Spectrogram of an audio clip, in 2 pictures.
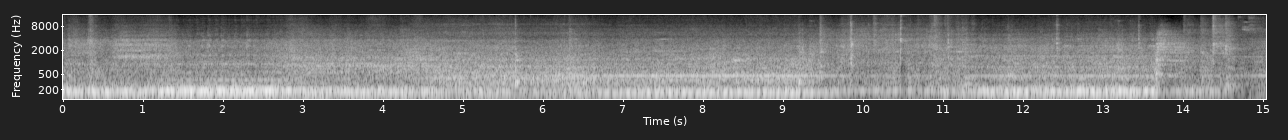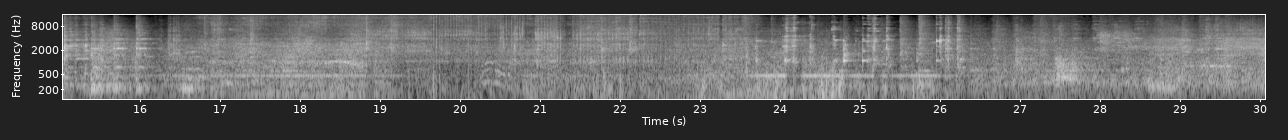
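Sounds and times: hydraulic press humming: 0.0 - 27.9
cutting tool scraping metal: 19.1 - 24.6.

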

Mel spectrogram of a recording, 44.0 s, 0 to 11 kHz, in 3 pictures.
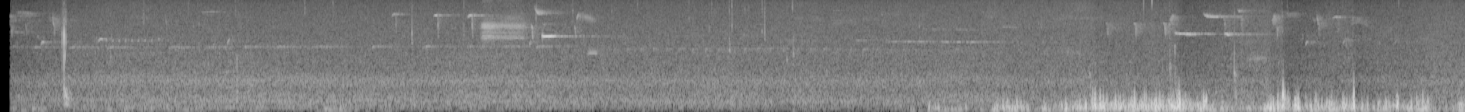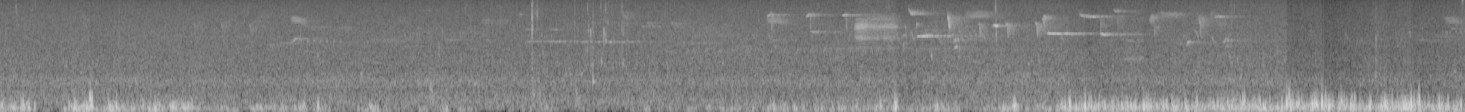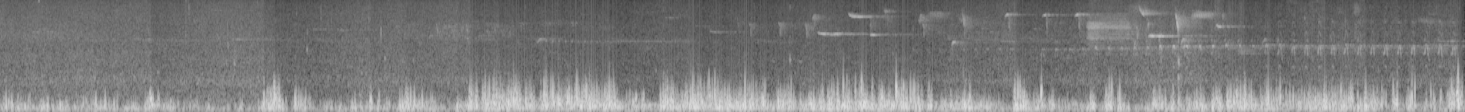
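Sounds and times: flowing river water: 0.1 - 43.7
birds whistling: 0.2 - 6.0, 22.3 - 27.0, 37.4 - 43.8
wind on microphone: 9.2 - 19.4, 21.1 - 43.9
small birds chirping: 33.7 - 43.9.

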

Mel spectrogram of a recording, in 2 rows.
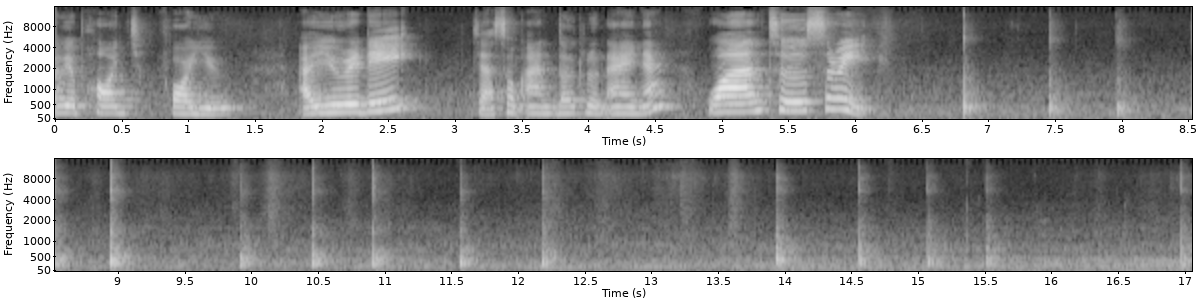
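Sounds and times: marker tapping on whiteboard: 6.8 - 9.2, 9.8 - 12.4, 13.9 - 15.8.

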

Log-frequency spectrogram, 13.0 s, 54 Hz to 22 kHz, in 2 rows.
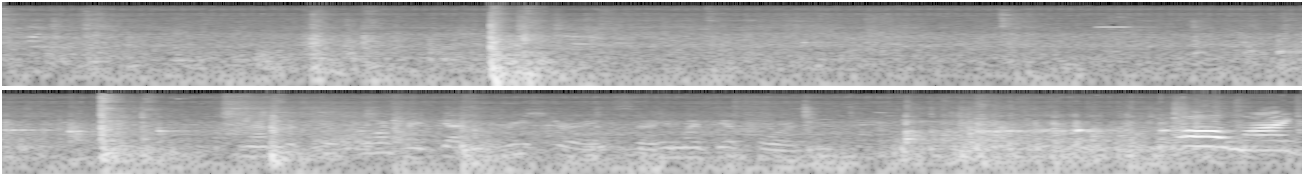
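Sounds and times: bowling hall din: 0.0 - 13.0
bowling ball rolling on wooden lane: 5.9 - 13.0.

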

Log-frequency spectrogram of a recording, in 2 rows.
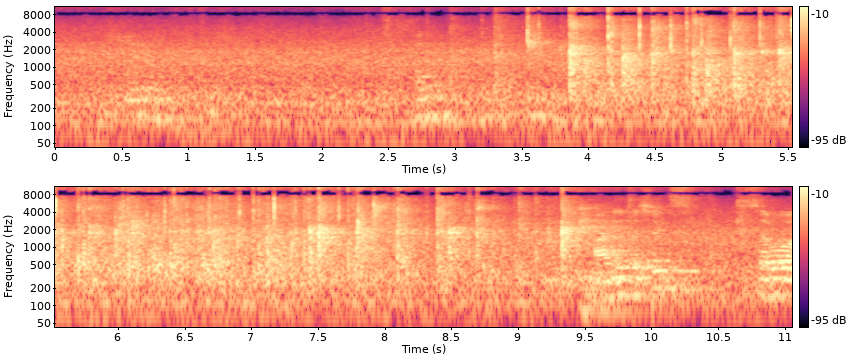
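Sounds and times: crowd applauding: 3.4 - 9.5.

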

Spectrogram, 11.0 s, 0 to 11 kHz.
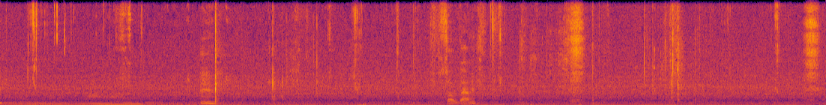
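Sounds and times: person chewing food: 0.3 - 1.8
person humming: 2.6 - 3.1.

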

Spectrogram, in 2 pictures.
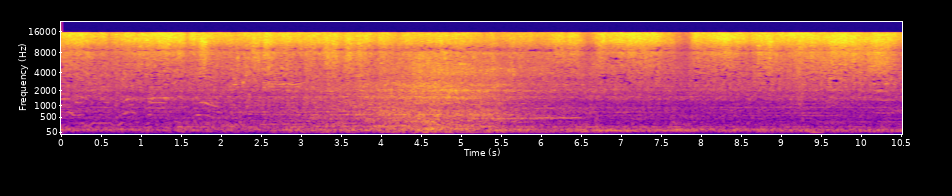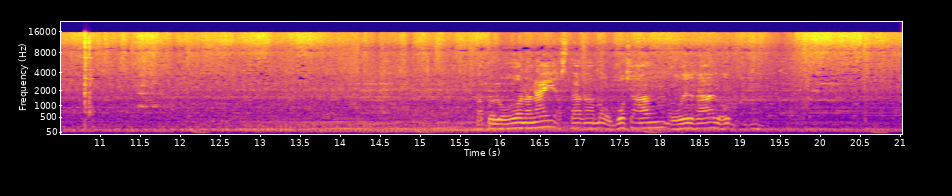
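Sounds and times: low traffic engine hum: 0.0 - 21.0
rush of passing traffic: 0.0 - 21.0.

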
